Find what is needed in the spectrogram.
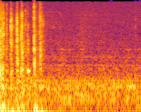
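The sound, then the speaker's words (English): Typing on a computer keyboard: a quick burst of several clicky keystrokes in the first moment, then only a low steady hiss. “See, if I type in Paul Smith, look who comes up.”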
